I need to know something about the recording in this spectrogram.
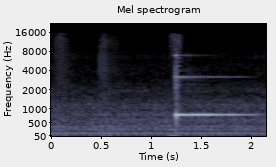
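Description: A single electronic beep from the Flexijet 3D laser measuring system, confirming that a measured point has been taken. It is one clear, steady tone that starts a little after a second in and fades out within about three quarters of a second.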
